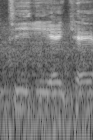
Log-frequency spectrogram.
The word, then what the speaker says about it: TEAC: A Teak amp, T-E-A-K, I think how you pronounce Teak.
